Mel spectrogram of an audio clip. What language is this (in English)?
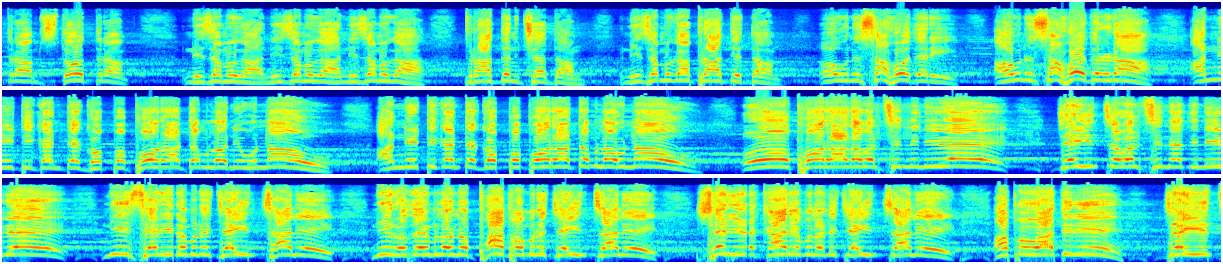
Telugu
